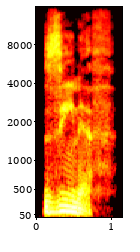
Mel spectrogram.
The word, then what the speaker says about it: zenith: next noun is Zenith it has two syllables and the stress is on the first syllable Zenith when talking about the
